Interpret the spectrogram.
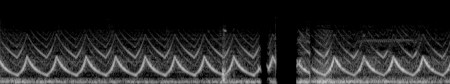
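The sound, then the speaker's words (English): Protesters' sound machines blare a loud electronic siren outside the home of the Israeli ambassador to the United States, wailing in a fast, repeating up-and-down sweep over a rumbling low background, cutting out abruptly for a moment before resuming. No one speaks. “The home of the Israeli ambassador, for those that are tuning in to the U.S., we have a shit ton of sound machines.”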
